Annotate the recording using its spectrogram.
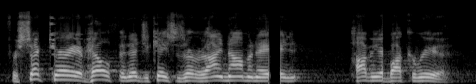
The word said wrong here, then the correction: Javier Becerra: You know, Javier Becerra, excuse me. – It's Javier Becerra. Now, anyone can mispronounce a name. I do it. Anyone can do that.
